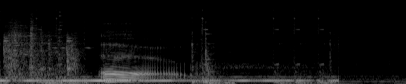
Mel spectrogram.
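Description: A short click sounds.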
